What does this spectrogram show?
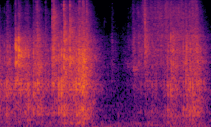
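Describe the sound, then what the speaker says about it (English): Deck of tarot cards being riffled and shuffled by hand, two loud close bursts of crisp papery fluttering with a short pause between them, no talking. "I'm being guided for one more shuffle here."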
